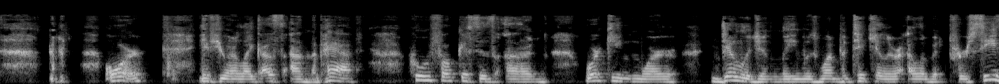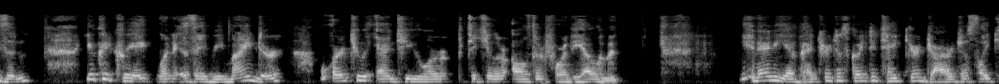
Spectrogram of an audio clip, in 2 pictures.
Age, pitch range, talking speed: 50-69, 125-155 Hz, 150 wpm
